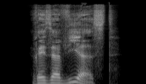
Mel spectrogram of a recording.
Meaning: second-person singular present of reservieren
- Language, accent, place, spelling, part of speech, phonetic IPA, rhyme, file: German, Germany, Berlin, reservierst, verb, [ʁezɛʁˈviːɐ̯st], -iːɐ̯st, De-reservierst.ogg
